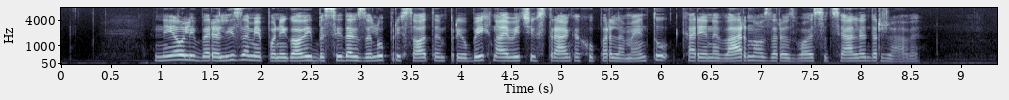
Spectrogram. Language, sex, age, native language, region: Slovenian, female, 18-29, Slovenian, Central Slovenia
